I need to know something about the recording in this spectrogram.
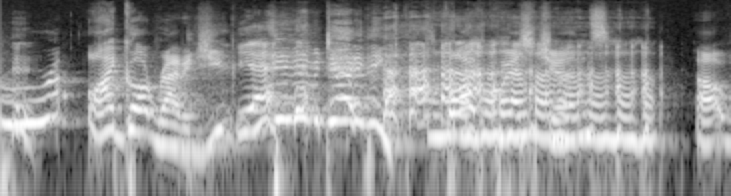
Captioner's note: laughs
